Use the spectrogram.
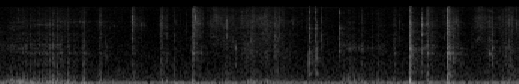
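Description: A box-cutter blade shaves curls off a solid orange-core bar of soap held in the hand. Soft, irregular scraping strokes mix with crisp, bright cuts and a few sharper snaps over a faint low hum.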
